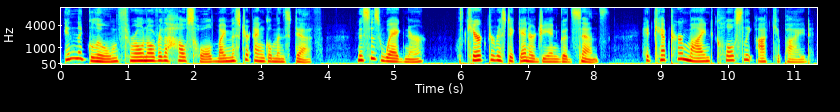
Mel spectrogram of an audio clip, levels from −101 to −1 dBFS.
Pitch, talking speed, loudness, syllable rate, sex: 210 Hz, 130 wpm, -18 LUFS, 4.4 syllables/s, female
